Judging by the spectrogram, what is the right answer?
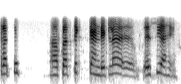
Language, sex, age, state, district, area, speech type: Marathi, female, 18-30, Maharashtra, Wardha, rural, conversation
